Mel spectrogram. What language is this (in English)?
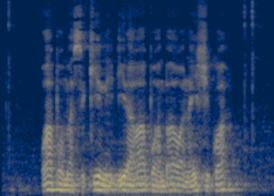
Swahili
